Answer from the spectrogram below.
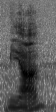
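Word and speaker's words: Meian: there's a French publisher by the name of Mian. Am I pronouncing that Yes. – correctly? – Yeah, you are.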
